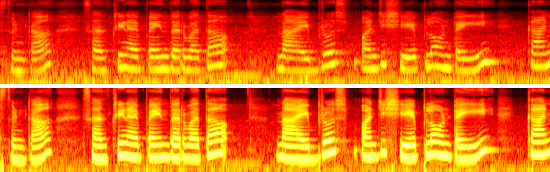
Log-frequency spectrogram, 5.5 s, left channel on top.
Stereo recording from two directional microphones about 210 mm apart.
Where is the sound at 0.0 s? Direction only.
45° right (ahead or behind).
